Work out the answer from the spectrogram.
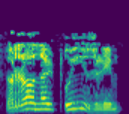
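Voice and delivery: drawn-out, high summons; high, stretched-out name call; muffled calling voice. A narrator's reading. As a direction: call the name slowly from upstairs. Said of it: "раздался сверху знакомый глуховатый голос".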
